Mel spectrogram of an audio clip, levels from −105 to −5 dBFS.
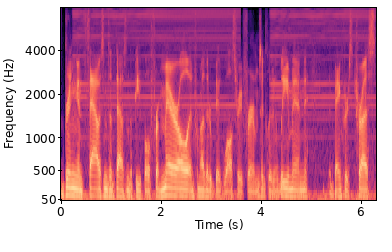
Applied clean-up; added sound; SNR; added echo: none; Domestic sounds, home sounds; 15 dB; none.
